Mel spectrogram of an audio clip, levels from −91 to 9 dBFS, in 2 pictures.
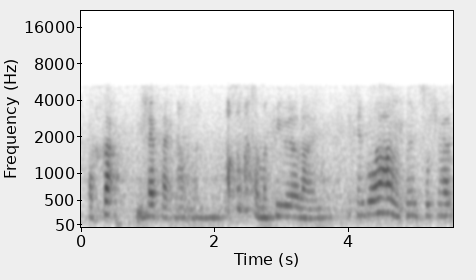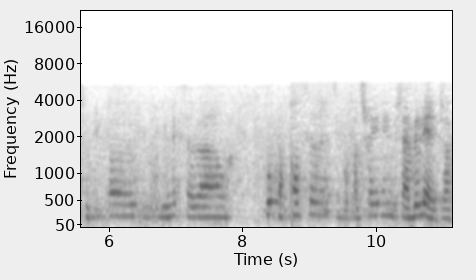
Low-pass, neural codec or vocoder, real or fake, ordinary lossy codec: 5.4 kHz; codec, 24 kHz, 0.9 kbps, WavTokenizer, medium speech release version 1; fake; Opus, 16 kbps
